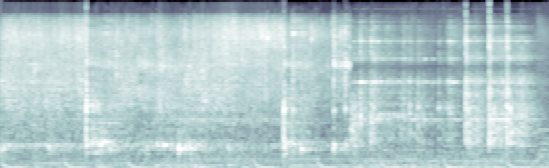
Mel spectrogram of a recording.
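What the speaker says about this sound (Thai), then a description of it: "เอาไป ทอดนะครับทอดในน้ำมันร้อนๆนะครับ ให้มัน สุกนิดนึงให้มันกรอบ" Chinese sausage, cut into small bite-size pieces, fries in hot oil with a steady close sizzle, broken by repeated scrapes and clinks of a utensil stirring in the pan; no one speaks.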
